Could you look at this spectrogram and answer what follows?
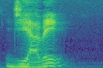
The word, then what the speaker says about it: Yahvé: Pero hoy de lo que vamos a hablar es de con qué nombre se revela Así que, aunque os adelanto que el nombre con el que hay que pronunciar las letras de Dios es Yahvé,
